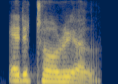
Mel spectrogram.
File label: "editorial", Indian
